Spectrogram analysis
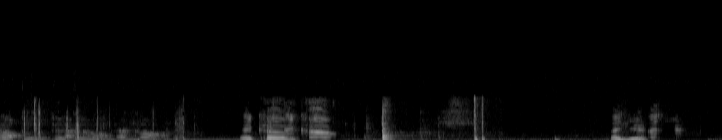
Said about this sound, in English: Echo. Is that you? No, it's mostly on your side. That's me. Okay. Oh, yeah, okay. I can't hear myself anymore.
